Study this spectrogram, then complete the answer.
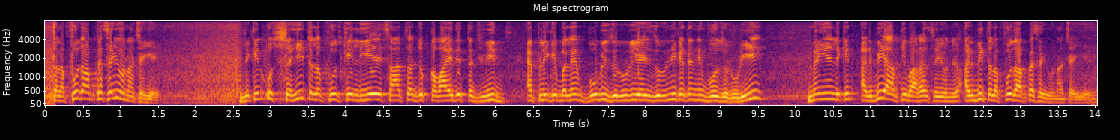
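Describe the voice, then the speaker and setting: A man teaching a religious lesson on prayer recitation, explaining step by step, slowly demonstrating verses and checking in with his listeners. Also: sits high, a little mellow, slight background noise.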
